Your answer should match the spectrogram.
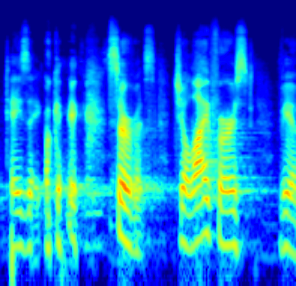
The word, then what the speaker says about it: Taizé: know have French taizé it's very simple Tay is a because they hear a lot of people very confused how to pronounce is really easy taizé okay service July 1st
